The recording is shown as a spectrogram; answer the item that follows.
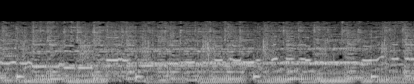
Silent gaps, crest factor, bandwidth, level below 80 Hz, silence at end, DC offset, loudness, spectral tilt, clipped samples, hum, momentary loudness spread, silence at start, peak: none; 12 dB; 8 kHz; -44 dBFS; 0 s; under 0.1%; -16 LUFS; -4 dB/octave; under 0.1%; none; 1 LU; 0 s; -4 dBFS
